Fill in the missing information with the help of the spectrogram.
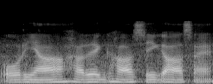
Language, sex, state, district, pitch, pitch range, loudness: Hindi, male, Haryana, Jhajjar, 115 Hz, 110-120 Hz, -17 LUFS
